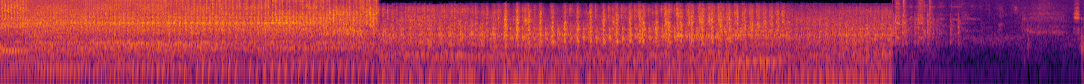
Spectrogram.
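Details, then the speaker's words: John Deere Gator small engine: chugs unevenly and lumpy as throttle is worked, then drops to quiet idle; when hammered it blows gas out of the carburetor toward the breather side. Owner suspects carburetor, plans replacement. "But when I hammer that thing that it's blowing gas out of the carburetor, like towards the breather side."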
